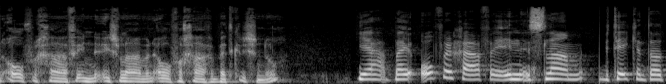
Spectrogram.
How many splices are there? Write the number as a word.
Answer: zero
